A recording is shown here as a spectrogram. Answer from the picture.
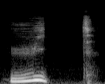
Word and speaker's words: huit: Okay, then here final T is pronounced, so huit, huit. Remember in French this H letter here, okay, doesn't exist phonetically, so we don't really pronounce it, okay? So if you listen carefully, you will only listen or hear these vowels at the beginning of the word.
